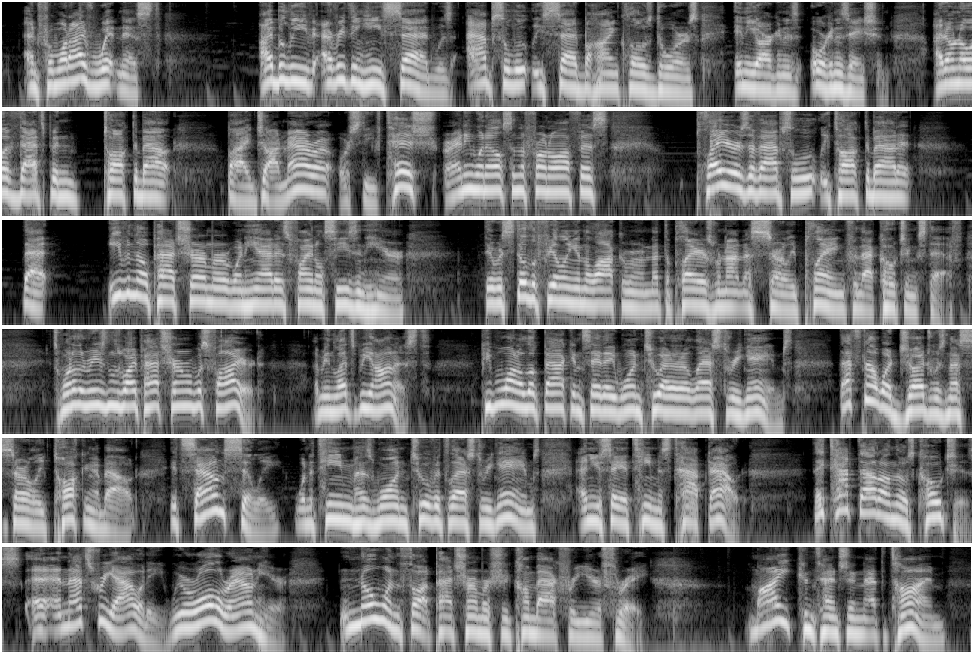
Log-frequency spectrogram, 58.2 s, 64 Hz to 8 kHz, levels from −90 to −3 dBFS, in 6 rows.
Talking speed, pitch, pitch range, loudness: 175 wpm, 170 Hz, 150-200 Hz, -19 LUFS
